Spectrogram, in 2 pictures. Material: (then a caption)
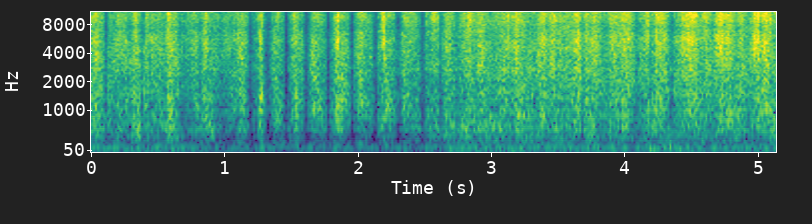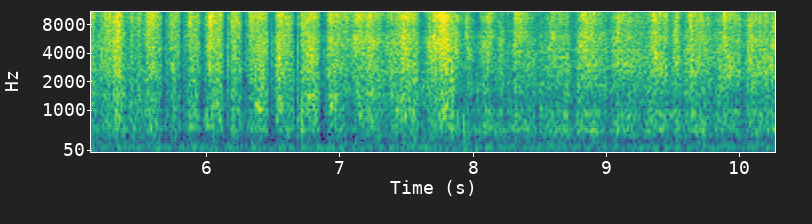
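Leather. A wooden-handled bristle brush, held in gloved hands, scrubs back and forth over a soap-foamed white leather Gucci Ace low-top sneaker resting on a towel during its restoration. The result is a continuous, bright, hissing bristle scrub with a steady rhythmic pulse of strokes at about two per second over a faint low hum.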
